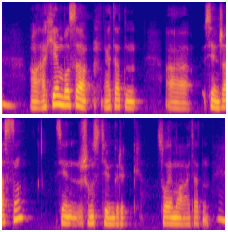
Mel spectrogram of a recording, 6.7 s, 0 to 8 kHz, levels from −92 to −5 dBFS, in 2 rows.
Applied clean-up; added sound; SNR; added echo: none; none; none; none.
